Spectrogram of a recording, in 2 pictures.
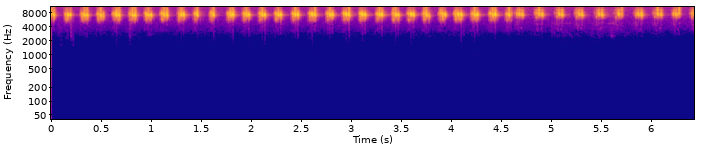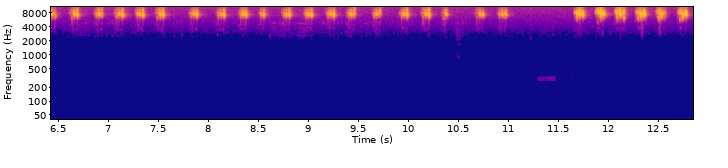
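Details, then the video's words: High, thin tropical house cricket song from Starnberg, Germany, 19 November 2021, a rapid run of sharp, evenly spaced chirps that softens slightly midway, breaks off briefly near the end, then resumes loudly. "Gryllodes sigillatus -- Kurzflügelgrille -- Tropical House-cricket"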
